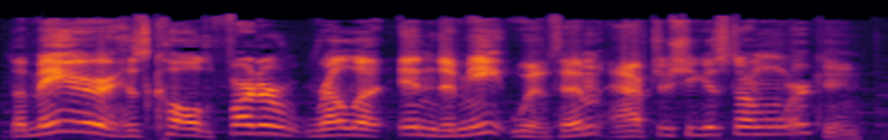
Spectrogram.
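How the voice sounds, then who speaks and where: A man's voice: sits high, lively intonation, moderate pace, sharp tone. A man doing casual, crude and sarcastic let's play commentary, swearing and reading game text aloud. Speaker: gaming video host. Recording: music behind the voice. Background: game music.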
